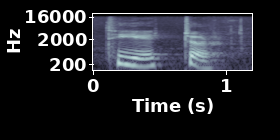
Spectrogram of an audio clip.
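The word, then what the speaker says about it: theatre: अच्छा, कहने में अब इसकी आपने प्रोनाउंसिएशन बिल्कुल गलत नहीं करनी, टी एच ई थी थी ए एक की आवाज़ निकलनी चाहिए, थिएटर, हाउ we will pronounce it, थिएटर।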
